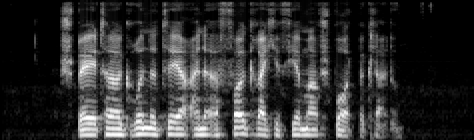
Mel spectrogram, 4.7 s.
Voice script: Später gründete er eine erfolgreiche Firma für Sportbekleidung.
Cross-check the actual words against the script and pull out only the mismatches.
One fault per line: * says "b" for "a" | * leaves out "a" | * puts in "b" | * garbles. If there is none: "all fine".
* leaves out "für"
